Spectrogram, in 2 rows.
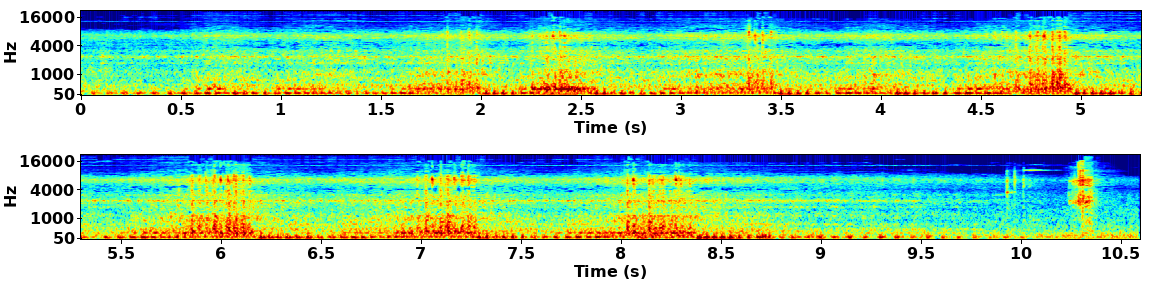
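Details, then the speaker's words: Honda Beat FI scooter on road test under pull-away or light throttle: uneven rattling clatter about once a second over the engine from the CVT; CVT cover bearing repeatedly fails within 2–3 weeks of replacement. "Jadi saat tarikan awal atau gas pelan itu bunyi kletek-kletek."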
